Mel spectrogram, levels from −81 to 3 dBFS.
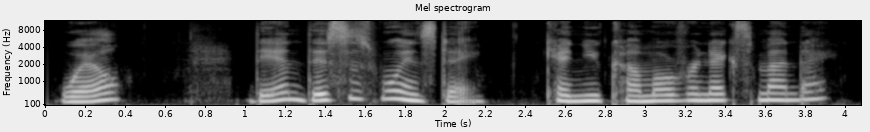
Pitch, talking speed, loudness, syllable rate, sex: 245 Hz, 160 wpm, -17 LUFS, 5.1 syllables/s, female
